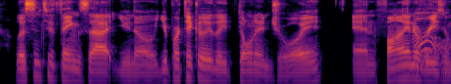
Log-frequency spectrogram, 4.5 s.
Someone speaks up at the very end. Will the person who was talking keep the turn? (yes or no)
yes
